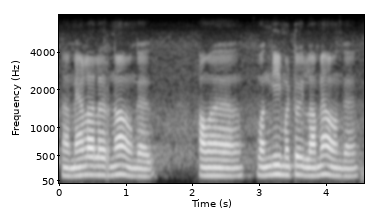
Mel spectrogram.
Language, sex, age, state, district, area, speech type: Tamil, male, 18-30, Tamil Nadu, Erode, rural, spontaneous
